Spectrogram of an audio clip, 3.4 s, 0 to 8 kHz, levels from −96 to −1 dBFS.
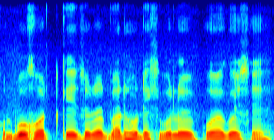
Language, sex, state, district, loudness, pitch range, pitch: Assamese, male, Assam, Sonitpur, -17 LUFS, 115-130 Hz, 115 Hz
